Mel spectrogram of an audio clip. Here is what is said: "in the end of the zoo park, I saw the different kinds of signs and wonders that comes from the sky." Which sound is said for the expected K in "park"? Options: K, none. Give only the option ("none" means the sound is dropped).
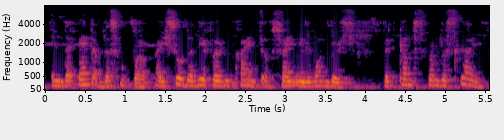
none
